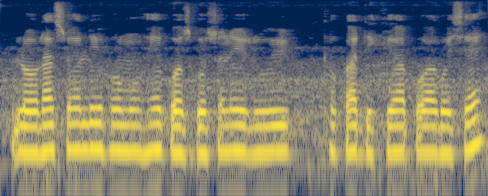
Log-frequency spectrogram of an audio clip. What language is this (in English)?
Assamese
